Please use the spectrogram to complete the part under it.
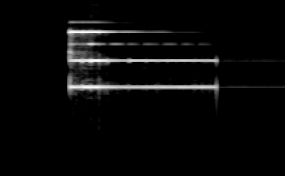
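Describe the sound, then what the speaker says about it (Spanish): A single strike of a meditation singing bowl bell in a quiet mindfulness session, a bright metallic ding that rings on with clear sustained tones for about a second before being cut off, alone in silence. "Ponemos atención en el sonido de la campana del cuenco que nos traslada al presente de inmediato."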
